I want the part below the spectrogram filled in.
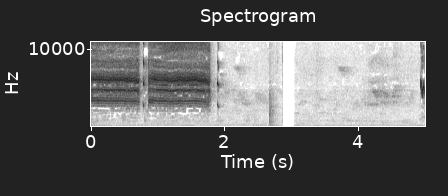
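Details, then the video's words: Weaver song recorded in the daytime as a lure and tutor: a loud, high, sizzling buzz lasting nearly two seconds, followed by near silence and a short sharp note at the end. "GACORRRRRRR siang burung Manyar"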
